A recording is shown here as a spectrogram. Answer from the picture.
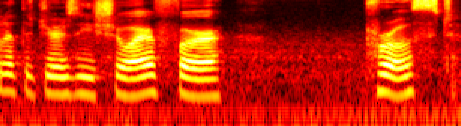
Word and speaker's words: Prost: the Jersey Shore for Prost. I always say it wrong. What's the correct way to say it? You said it right.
